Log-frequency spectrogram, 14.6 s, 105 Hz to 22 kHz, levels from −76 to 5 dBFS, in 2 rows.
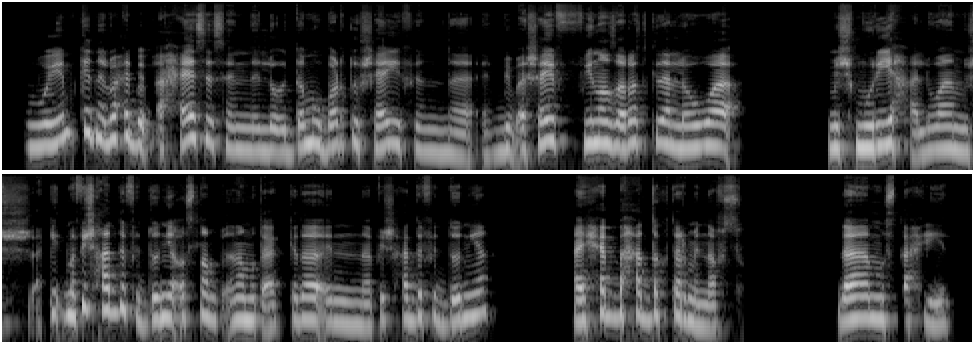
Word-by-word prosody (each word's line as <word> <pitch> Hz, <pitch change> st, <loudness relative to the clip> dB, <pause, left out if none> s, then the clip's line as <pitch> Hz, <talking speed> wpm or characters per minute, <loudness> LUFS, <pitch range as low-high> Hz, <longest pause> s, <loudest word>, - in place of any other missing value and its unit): ويمكن 280 Hz, +10 st, 0 dB
الواحد 285 Hz, +3 st, +2 dB
بيبقى 235 Hz, -, -2 dB
حاسس 260 Hz, -2 st, +2 dB
إن 205 Hz, -1 st, -3 dB
اللي 195 Hz, 0 st, -2 dB
قُدّامه 215 Hz, +6 st, 0 dB
برضه 235 Hz, +3 st, -2 dB
شايف 230 Hz, 0 st, -1 dB
إن 185 Hz, -4 st, -5 dB
بيبقى 190 Hz, +4 st, -3 dB
شايف 265 Hz, +3 st, +2 dB
في 245 Hz, 0 st, +2 dB
نظرات 250 Hz, 0 st, +3 dB
كده 250 Hz, -1 st, 0 dB
اللي 215 Hz, -2 st, +1 dB
هو 225 Hz, +1 st, +2 dB, 0.7 s
مش 215 Hz, +1 st, +1 dB
مُريحة، 220 Hz, -3 st, +4 dB
اللي 180 Hz, +4 st, -4 dB
هو 210 Hz, 0 st, +1 dB
مش 190 Hz, -2 st, -3 dB
أكي 260 Hz, -, -7 dB
ما 245 Hz, -1 st, +1 dB
فيش 310 Hz, +2 st, +3 dB
حد 295 Hz, 0 st, +3 dB
في 290 Hz, -, -5 dB
الدنيا 220 Hz, +2 st, 0 dB
أصلًا 220 Hz, +1 st, -1 dB
ب -, -, -16 dB
أنا 215 Hz, +2 st, -1 dB
متأكدة 215 Hz, +1 st, 0 dB
إن 195 Hz, -1 st, -3 dB
ما 180 Hz, -, -4 dB
فيش 210 Hz, +4 st, -7 dB
حد 220 Hz, +1 st, -2 dB
في 240 Hz, 0 st, -8 dB
الدنيا 225 Hz, +6 st, -1 dB, 0.6 s
هيحب 230 Hz, +5 st, +3 dB
حد 250 Hz, -2 st, -1 dB
أكتر 245 Hz, -1 st, -2 dB
من 195 Hz, -4 st, -1 dB
نفسه 165 Hz, -1 st, -5 dB, 0.7 s
ده 220 Hz, +2 st, +6 dB
مستحيل. 205 Hz, -4 st, -3 dB
220 Hz, 185 wpm, -23 LUFS, 200-245 Hz, 0.7 s, ده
